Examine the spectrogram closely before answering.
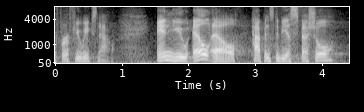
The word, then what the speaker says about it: NUL: confusingly, this null value NULL again humans decades ago decided that one would be called NUL, other humans decided this new thing would be called NULL. NUL pronounced null, it's just a null terminator backslash zero.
